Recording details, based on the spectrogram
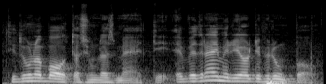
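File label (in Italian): "botta", vocabolario dialettale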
